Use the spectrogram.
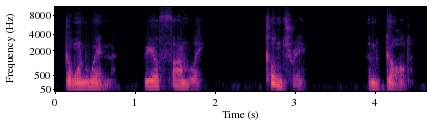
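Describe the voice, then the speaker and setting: Putting on a character voice, a man booms at a medium pitch. He keeps a moderate pace. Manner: commanding, godlike.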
